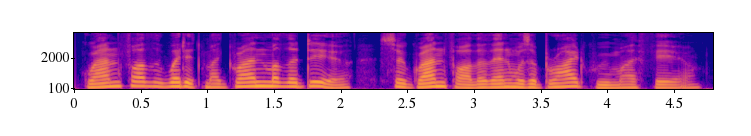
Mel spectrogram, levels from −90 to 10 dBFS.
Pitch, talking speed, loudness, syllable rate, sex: 180 Hz, 165 wpm, -16 LUFS, 5.0 syllables/s, female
